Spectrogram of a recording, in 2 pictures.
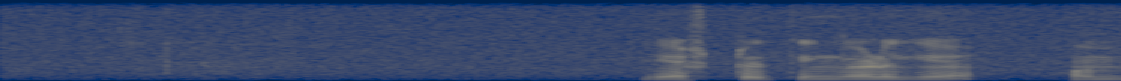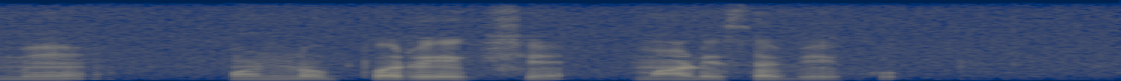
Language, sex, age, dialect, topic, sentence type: Kannada, male, 36-40, Central, agriculture, question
